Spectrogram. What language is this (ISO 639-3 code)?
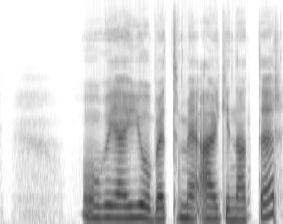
nor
